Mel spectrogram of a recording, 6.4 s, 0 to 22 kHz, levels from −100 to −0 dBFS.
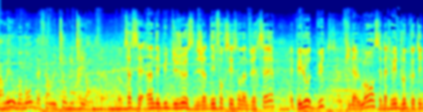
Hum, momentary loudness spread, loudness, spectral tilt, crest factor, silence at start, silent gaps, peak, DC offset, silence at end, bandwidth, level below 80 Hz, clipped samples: none; 6 LU; -17 LUFS; -6 dB/octave; 14 dB; 0 s; none; -2 dBFS; under 0.1%; 0 s; 13 kHz; -32 dBFS; under 0.1%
